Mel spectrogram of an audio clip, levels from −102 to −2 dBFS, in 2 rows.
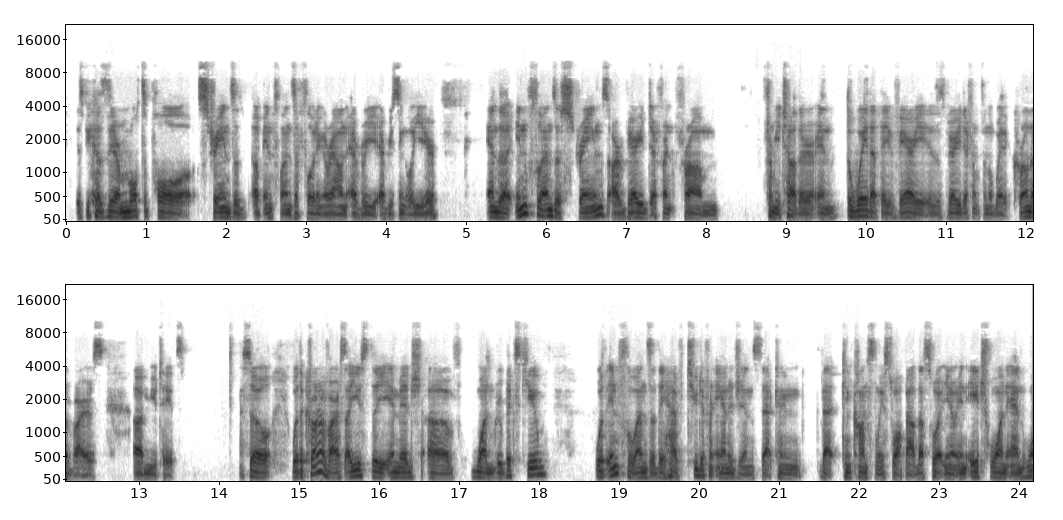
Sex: male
